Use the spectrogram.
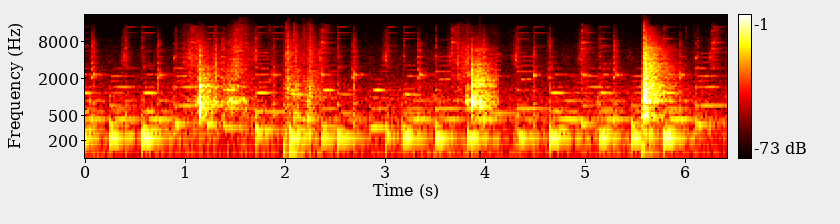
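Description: Tomato quarters are pushed and spread around a metal pan, making soft scraping and clinking with three sharper knocks spaced a couple of seconds apart, quiet and close.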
